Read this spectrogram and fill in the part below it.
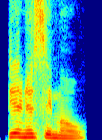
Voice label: "pianissimo", Indian; Dictionary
